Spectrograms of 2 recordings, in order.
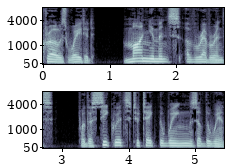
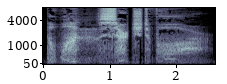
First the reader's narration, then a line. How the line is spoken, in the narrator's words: whispered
